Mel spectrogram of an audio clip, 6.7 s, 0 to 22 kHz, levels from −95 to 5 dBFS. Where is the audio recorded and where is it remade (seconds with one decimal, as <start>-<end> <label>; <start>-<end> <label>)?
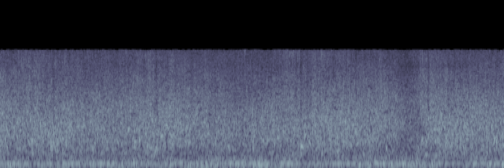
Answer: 0.0-2.3 recorded; 2.3-3.2 remade; 3.2-6.7 recorded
